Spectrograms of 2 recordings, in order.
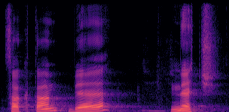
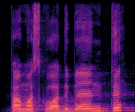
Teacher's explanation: В специальном вопросе остается звук гласный. В общем вопросе гласного звука нет.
